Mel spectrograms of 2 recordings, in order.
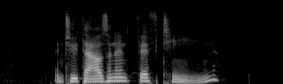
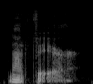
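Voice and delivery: "Not fair." breathed, soft and mocking; scornful whispered "Not fair."; whispered echo; 4 semitones lower, 9 dB quieter than usual. Shown as a demonstration. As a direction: repeat "Not fair." under your breath. Mocking echo of quoted phrase.

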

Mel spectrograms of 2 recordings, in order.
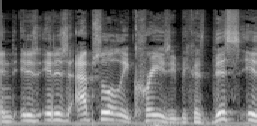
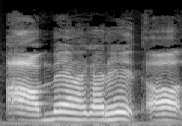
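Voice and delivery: high, loud hammed-up cop whine; mock injured officer, overdone; 5 semitones higher, 6 dB louder, slower than usual. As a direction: ham it up like a faking cop. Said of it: "he looked like he's kinda smiling".

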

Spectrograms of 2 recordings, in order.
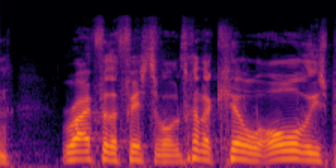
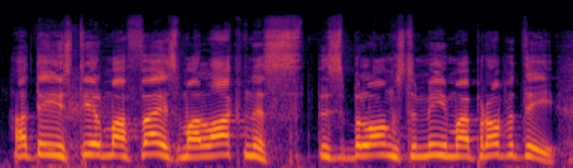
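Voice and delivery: much higher, louder outraged tycoon; indignant Elon Musk; 8 semitones higher, 4 dB louder than usual. Retold or imitated. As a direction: squeal with offended pride over his face. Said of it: "It's like".

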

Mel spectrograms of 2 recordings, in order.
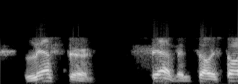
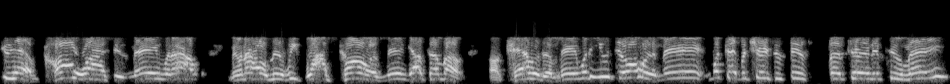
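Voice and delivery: outraged; 7 semitones higher than usual. Real, not acted. Husband outraged at church calendar.

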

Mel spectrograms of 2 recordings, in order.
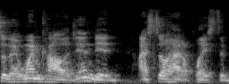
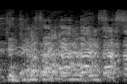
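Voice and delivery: laughing; 10 semitones higher, 5 dB louder than usual. Real, not acted.

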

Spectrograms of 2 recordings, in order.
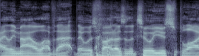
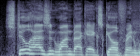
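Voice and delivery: mock headline; 5 semitones higher than usual.

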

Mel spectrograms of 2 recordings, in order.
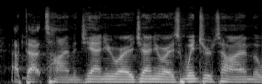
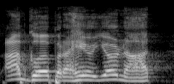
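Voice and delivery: higher, louder deadpan dig from the father; dry dad comeback; 7 semitones higher, 6 dB louder than usual. Retold or imitated. Dad greeting the rival with a cutting, raised retort. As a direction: deliver the put-down with dry bite. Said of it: "my dad goes".

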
